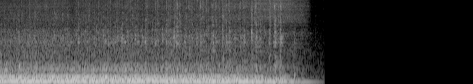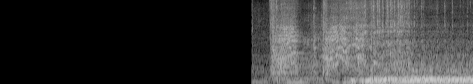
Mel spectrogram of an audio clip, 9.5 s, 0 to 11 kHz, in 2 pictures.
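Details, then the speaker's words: Packard 374 cu in V8, restarted to warm up and burn oil off the hot exhaust manifold: catches and runs strong, revs quickly with a clean, even note; shuts off fast, suggesting little cylinder wear and good compression. "And I really, you know, I like the sound of it. It revs quick and sounds strong as can be. And when you shut it off, it shuts off really fast."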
